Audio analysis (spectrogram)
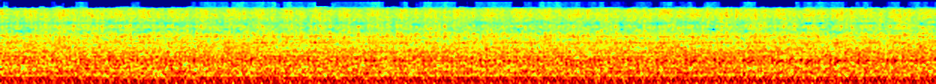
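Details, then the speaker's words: Humvee with swapped-in Cummins diesel, started after fitting a new transmission oil pan and refilling fluid, smoking at first: even, steady low chug of about two beats a second with no knocks or misses. Healthy diesel idle. "sounds good sounds like a runner"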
